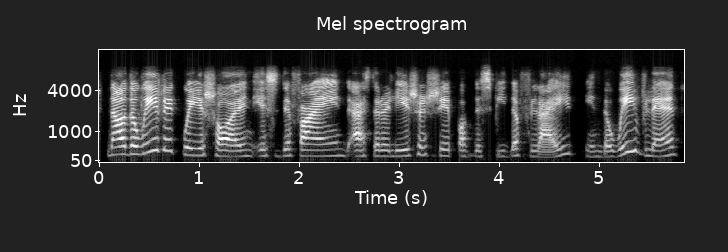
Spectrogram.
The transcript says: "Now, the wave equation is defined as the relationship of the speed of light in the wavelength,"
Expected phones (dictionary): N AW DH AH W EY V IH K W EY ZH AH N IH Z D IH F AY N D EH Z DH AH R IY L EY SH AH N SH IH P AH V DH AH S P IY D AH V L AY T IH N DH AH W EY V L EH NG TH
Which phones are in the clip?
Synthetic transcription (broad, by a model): N AW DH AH W EY V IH K W EY SH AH N IH S D IH F AY N D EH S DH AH R IY L EY SH AH N SH IH P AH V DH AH S P IY D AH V L AY T IH N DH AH W EY V L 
